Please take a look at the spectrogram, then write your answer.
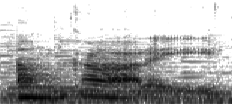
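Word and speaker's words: ankare: Try to say every letter in that word. Ankara. Ankara. Ankara. It's the anchor.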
